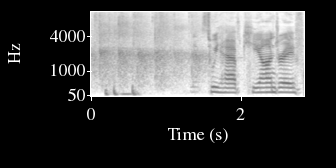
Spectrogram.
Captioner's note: applause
